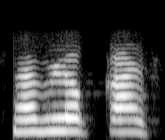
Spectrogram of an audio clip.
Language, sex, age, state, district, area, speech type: Hindi, female, 45-60, Uttar Pradesh, Chandauli, urban, conversation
